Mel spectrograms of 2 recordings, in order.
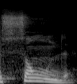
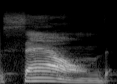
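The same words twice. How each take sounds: First: "sound" as French "sonde", nasal vowel; wrong French-style SOUND. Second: "sound" drawn out with an ow glide; correct English SOUND. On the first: Teacher showing the mistake, "sound" as French "sonde". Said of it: "Ce n'est pas le sound". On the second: Teacher correcting learners, "sound" with a slow ow diphthong. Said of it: "c'est le sound". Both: Shown as a demonstration.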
